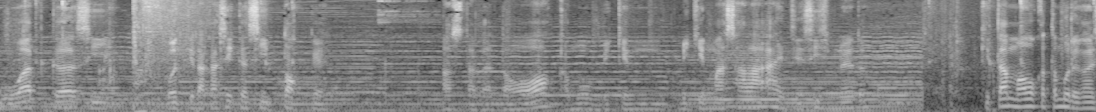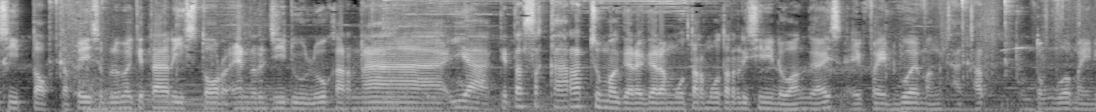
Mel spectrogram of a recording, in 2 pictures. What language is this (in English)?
Indonesian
